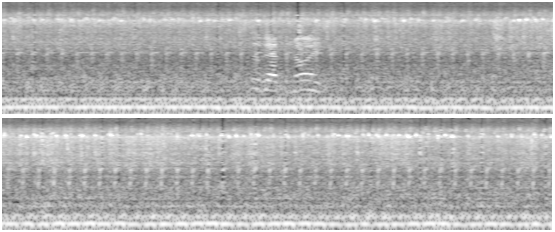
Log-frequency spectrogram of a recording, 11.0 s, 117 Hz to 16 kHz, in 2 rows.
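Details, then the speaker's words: 2005 C6 Corvette LS2, 108,000 miles, knocking complaint, after tightening a loose rocker bolt: light rapid ticking over deep steady idle rumble; noise persists, suspected bottom end, needing engine rebuild. "But it definitely sounded like a mechanical noise. So I'm not sure what that's all about, but maybe this rocker was moving around."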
